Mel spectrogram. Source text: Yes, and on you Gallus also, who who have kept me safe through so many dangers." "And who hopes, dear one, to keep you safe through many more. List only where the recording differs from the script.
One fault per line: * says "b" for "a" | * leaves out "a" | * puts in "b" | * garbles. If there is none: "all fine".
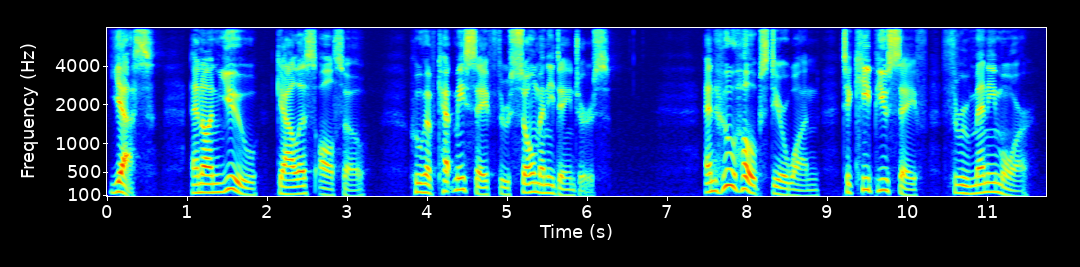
* leaves out "who"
